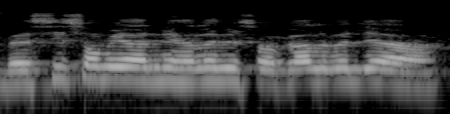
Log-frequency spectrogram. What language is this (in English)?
Odia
